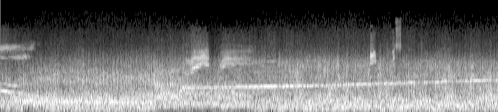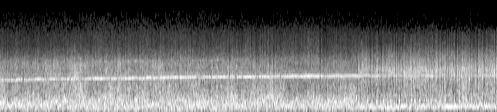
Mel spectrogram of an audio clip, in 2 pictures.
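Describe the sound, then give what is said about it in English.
A loud, continuous engine roar of an aircraft landing, with a steady whine that slowly climbs in pitch, over dense rumbling noise, with a brief sharp burst early on but no clear crash impact. “Now, we've got to start off with a big blast here. In fact, a landing and a crash and a thunder and all!”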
